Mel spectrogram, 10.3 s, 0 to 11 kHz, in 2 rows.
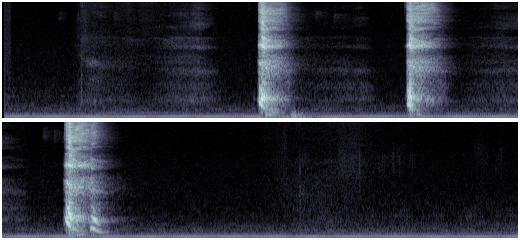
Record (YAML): three_cough_length: 10.3 s
three_cough_amplitude: 14418
three_cough_signal_mean_std_ratio: 0.24
survey_phase: beta (2021-08-13 to 2022-03-07)
age: 45-64
gender: Female
wearing_mask: 'No'
symptom_cough_any: true
symptom_runny_or_blocked_nose: true
symptom_fatigue: true
symptom_headache: true
symptom_change_to_sense_of_smell_or_taste: true
symptom_other: true
smoker_status: Ex-smoker
respiratory_condition_asthma: false
respiratory_condition_other: false
recruitment_source: Test and Trace
submission_delay: 2 days
covid_test_result: Positive
covid_test_method: RT-qPCR
covid_ct_value: 20.4
covid_ct_gene: ORF1ab gene
covid_ct_mean: 21.1
covid_viral_load: 120000 copies/ml
covid_viral_load_category: Low viral load (10K-1M copies/ml)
